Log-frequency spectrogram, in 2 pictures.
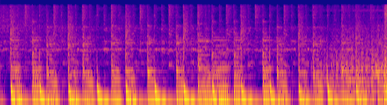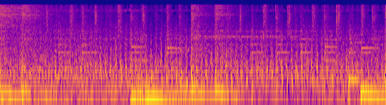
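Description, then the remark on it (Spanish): A helicopter in flight with people riding aboard, its rotor beating in a loud, rapid, steady thump that gives way to a continuous engine roar and whine as it keeps flying. No voices. “sí nos montamos en el helicóptero, pero no llevamos ni avestruz, ni jicoteas, ni nada de esto raro.”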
